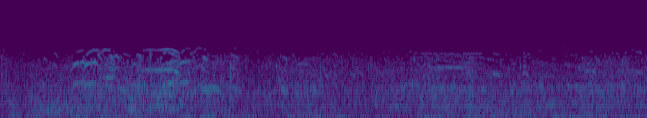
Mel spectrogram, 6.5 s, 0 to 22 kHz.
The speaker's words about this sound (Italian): I gabbiani di Cocoa Beach, la desolata spiaggia di Cape Canaveral, volano pigri la mattina del 5 maggio 1961 intorno alla bianca sagoma di un missile Redstone.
